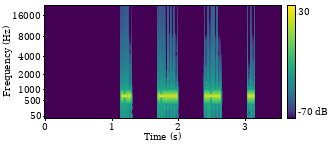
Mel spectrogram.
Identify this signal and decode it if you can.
Morse code, heard as a keyed tone, about 47 wpm, spaced as for 17 wpm, 700 Hz. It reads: N6LI
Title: USA Call Signs - 6x Character Spacing - 50wpm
